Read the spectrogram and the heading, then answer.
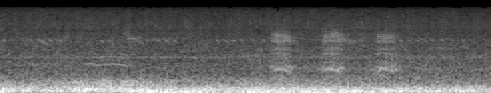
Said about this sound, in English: Hear the crows and ravens, but nothing happens, and your watch goes through uneventful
